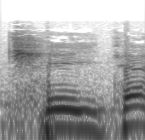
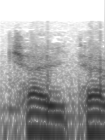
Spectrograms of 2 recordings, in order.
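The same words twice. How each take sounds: First: The first syllable has the vowel 'i'. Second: The first syllable has the vowel 'a'. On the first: "میگیم به کسر کاف" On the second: "میگیم به فت"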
